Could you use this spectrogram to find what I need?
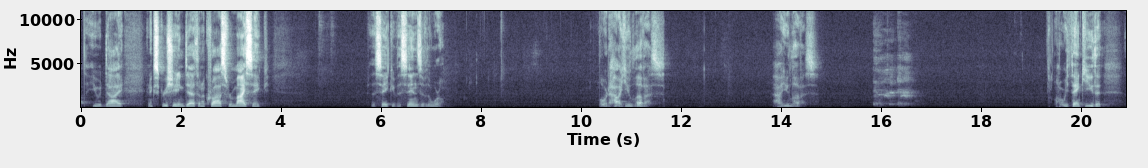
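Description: A young man speaks softly into a microphone, in short phrases with pauses.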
